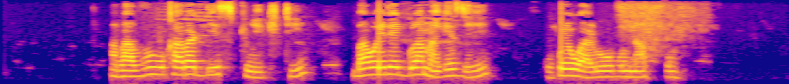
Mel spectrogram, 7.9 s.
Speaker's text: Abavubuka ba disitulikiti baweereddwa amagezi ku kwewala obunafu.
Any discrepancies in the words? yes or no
no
